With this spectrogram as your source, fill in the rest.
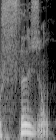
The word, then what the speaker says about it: faisons: will pronounce it, because you don't pronounce it e as normally you should, but you will pronounce it like e. Nous faisons. Okay, it's really fe, fe, fe. Nous faisons. Okay, you see it with e, but then you pronounce it fe.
